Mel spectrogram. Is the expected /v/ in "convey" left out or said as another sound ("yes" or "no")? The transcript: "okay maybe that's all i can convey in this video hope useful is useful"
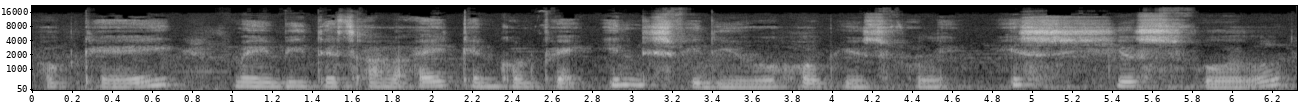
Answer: yes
